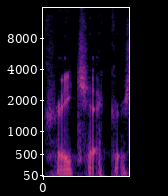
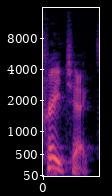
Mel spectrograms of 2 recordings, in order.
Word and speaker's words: Krawczyk: Do you know how to pronounce K R A W C Z Y K? I'd say like Kraychek or something. Kraychek, yeah, I think you're probably right.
